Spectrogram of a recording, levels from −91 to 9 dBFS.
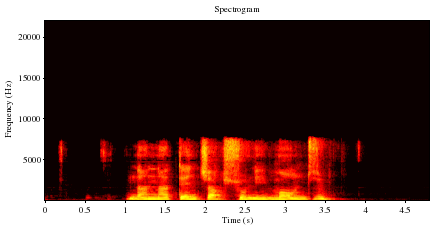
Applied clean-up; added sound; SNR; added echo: neural mask model DeepFilterNet 3.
